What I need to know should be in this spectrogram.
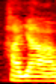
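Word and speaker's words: היה: the Hebrew the connects the correct pronunciation is hi-yah welcome my sister good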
